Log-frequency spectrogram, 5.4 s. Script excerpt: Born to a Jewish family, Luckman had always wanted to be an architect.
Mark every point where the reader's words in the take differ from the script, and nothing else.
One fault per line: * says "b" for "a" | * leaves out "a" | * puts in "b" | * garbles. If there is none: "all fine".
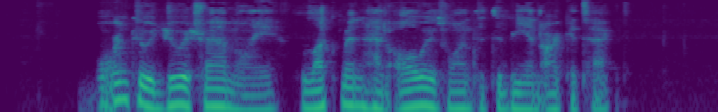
all fine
